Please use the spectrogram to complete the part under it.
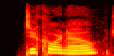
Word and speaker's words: Ducournau: Ducournau? – I'm sure I'm saying that wrong. – Yeah. Ducournau. Julia Ducournau. That sounds fine.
